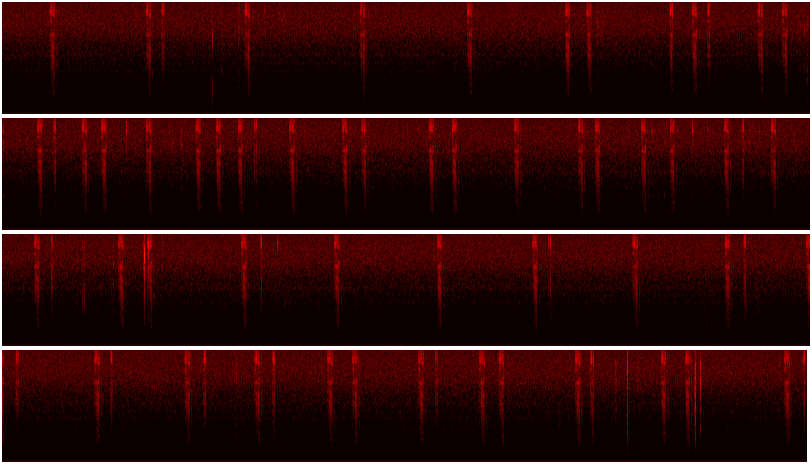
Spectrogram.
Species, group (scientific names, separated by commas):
Phaneroptera falcata, Orthoptera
